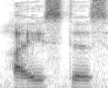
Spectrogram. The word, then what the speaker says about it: Aestus: Now the planet is named Aestus, I know other people pronounce it differently. It's a Latin word that means fire, heat, and so on. That's how it's pronounced in Latin, so I'm a dork and pronounce it that way.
